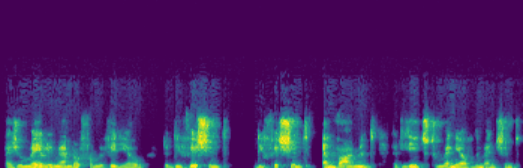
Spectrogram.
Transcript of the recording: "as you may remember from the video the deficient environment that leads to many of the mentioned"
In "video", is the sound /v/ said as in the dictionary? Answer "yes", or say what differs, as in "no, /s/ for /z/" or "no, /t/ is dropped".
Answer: yes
